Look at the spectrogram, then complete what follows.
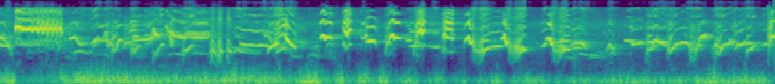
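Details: Oriental magpie-robin singing fluently with many mimicked phrases. The clip opens with a bright buzzy burst, then quick whistles and sharp notes follow over a low, fluctuating background rumble.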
